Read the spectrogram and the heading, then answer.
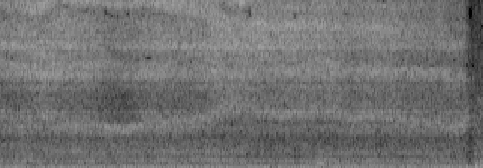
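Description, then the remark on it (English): Rain coming down in sheets hisses and fizzles on dark volcanic rock littering the ground in a steady, dense, high-pitched wash that barely changes for about three seconds, with a faint low hum beneath and no voices. “Each raindrop thus contributing to a cacophonic hiss.”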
